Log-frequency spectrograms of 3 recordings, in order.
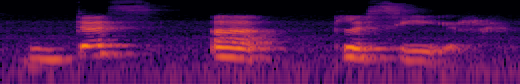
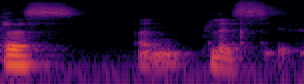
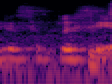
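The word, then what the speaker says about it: Dis 'n plesier: Das a plesir. That is a plesir. Das an plesir. Sounds like pleasure. Yeah, exactly. Das a plesir. It's we don't pronounce the N as a N.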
